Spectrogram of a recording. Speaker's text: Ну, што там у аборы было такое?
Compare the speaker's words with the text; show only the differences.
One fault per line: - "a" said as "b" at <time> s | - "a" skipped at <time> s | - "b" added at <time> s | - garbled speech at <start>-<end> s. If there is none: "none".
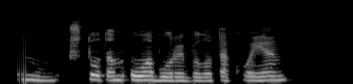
none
